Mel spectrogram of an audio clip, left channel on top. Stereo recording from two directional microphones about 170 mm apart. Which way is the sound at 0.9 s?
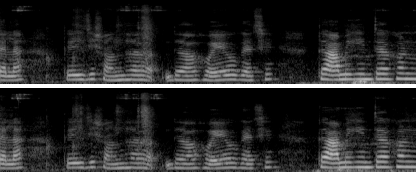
45° left (ahead or behind).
